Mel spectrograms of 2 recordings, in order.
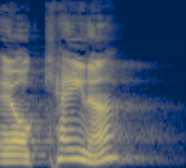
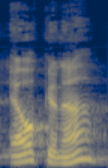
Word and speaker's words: Elkanah: And on the day when Elkanah, some might pronounce it Elkanah, but Elkanah sacrificed,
